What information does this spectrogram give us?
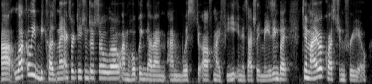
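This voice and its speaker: A woman's voice: lowish voice, brisk, gravelly, few pauses, fairly bright tone. A woman co-hosting a podcast, chatting casually and putting questions to the others. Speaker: podcast co-host. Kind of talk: casual chat.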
